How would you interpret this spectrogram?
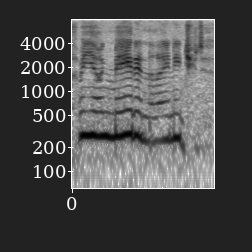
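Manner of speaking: light falsetto maiden; young maiden. Retold or imitated. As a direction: imitate a maiden coyly asking a favor. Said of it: "do you ever hear this sort of thing?".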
